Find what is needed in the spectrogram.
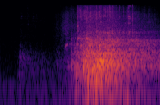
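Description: A pull-down projection screen drawn down with a hooked pole, its roller and fabric rattling as it unrolls; the sound swells suddenly about a second in and then fades away.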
